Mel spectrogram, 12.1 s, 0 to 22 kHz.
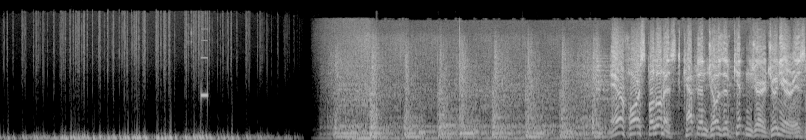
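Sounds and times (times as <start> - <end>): film soundtrack rumble and crackle: 0.0 - 12.0.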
